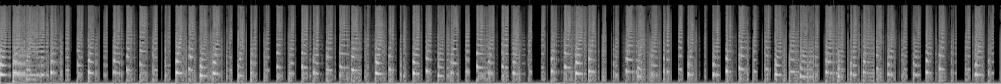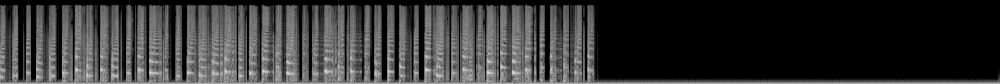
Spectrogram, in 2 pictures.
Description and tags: ARPS C - I took a self created sound from Gladiator VSTi within Cubase 5, played some chords on a track and used the build in arpeggiator of Cubase 5 to create a nice arpeggio. Finally I did send the signal through several NI Reaktor effects to polish the sound even further. 8 bar loop with an added 9th and 10th bar for the tail at 4/4 120 BPM. Enjoy!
